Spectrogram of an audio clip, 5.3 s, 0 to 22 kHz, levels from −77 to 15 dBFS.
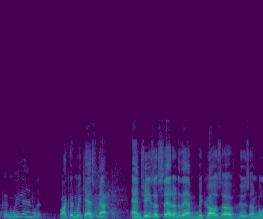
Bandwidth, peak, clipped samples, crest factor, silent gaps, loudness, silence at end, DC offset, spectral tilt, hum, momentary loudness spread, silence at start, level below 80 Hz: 9.8 kHz; -6 dBFS; under 0.1%; 16 dB; none; -22 LUFS; 0 s; under 0.1%; -5.5 dB/octave; none; 13 LU; 0.1 s; -66 dBFS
